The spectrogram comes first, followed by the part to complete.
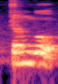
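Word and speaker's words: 中: ZH. அது வந்து DCH ஆர் J sound நாக்க மடக்கி ப்ரொனவுன்ஸ் பண்ணுவோம்.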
